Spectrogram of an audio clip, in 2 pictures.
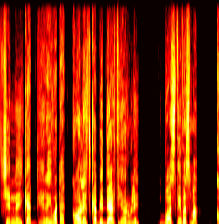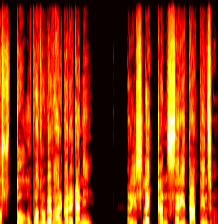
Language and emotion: Nepali, angry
